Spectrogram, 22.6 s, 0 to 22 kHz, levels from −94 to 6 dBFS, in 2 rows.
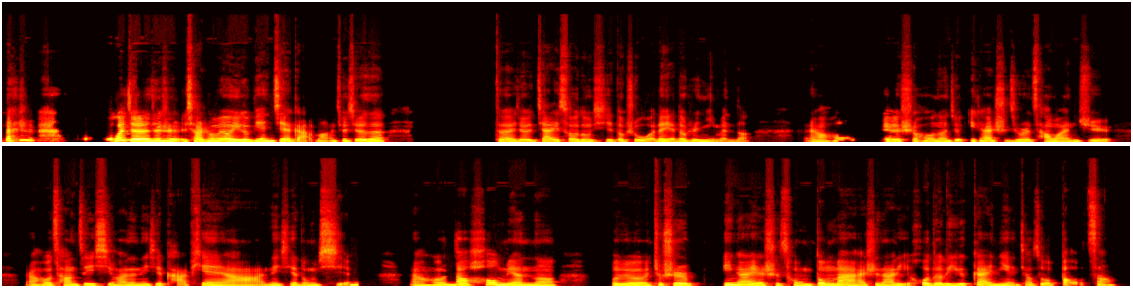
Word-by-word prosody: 但 315 0 +4
是 355 -2 +1 0.7
我 - - +4
会 340 - +9
觉 295 - +10
得 250 0 +13
就 265 0 +6
是 235 -5 +4
小 210 +1 +1
时 235 - +1
候 255 - +4
没 275 - +4
有 265 - +6
一 220 - +7
个 215 0 +6
边 245 +2 +4
界 245 -4 +3
感 195 - -4
嘛。 245 -1 -9
就 245 +1 -4
觉 230 -2 +1
得 235 0 +1 1.1
对， 210 -5 -3
就 220 - -3
是 205 - -1
家 230 +3 -4
里 205 - -2
所 195 0 -7
有 200 - -2
东 205 +1 -3
西 215 -3 -7
都 200 +2 -5
是 210 +1 -8
我 185 -3 -3
的， 190 - -2
也 175 -2 -2
都 185 +1 -3
是 220 - -4
你 195 -2 -3
们 220 - -12
的。 - - -14 0.5
然 195 -3 -6
后， 240 - -8 0.4
这 245 - -2
个 225 - +1
时 190 -4 -7
候 220 +1 -6
呢， 200 -1 -2
就 210 - -2
一 230 - -3
开 230 -1 -2
始 225 - -13
就 210 -1 -5
是 195 - -2
藏 190 0 -6
玩 195 +1 -3
具， 210 +1 -7 0.4
然 190 +1 -6
后 205 -2 -2
藏 200 -1 -2
自 215 - -7
己 210 - 0
喜 210 -3 -7
欢 185 -2 -3
的 190 - -2
那 195 +1 -2
些 195 -2 -5
卡 190 - -8
片 205 0 -3
呀、 205 +3 -3
那 195 -1 -2
些 200 -2 -5
东 190 0 -3
西， 210 +3 -6 0.6
然 180 0 -4
后 210 0 -1
到 240 0 +2
后 285 +4 0
面 205 -6 +3
呢 180 0 0 0.5
呃， 190 -4 +1
就 250 - -4
是 225 -4 +1 0.2
应 240 +2 +4
该 265 0 +3
也 180 -3 +1
是 210 - -6
从 195 0 -3
动 250 -3 +4
漫 215 -4 +2
还 185 - -3
是 195 0 -5
哪 185 0 -1
里 190 0 -3
获 235 - 0
得 190 -3 0
了 190 - 0
一 200 - -1
个 210 - +1
概 215 -1 -2
念， 190 +1 -1
叫 200 -1 -7
做 195 - -4
“宝 - - -5
藏”。 230 -2 -8
210 Hz, 280 characters per minute, -22 LUFS, 195-235 Hz, 1.1 s, 得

